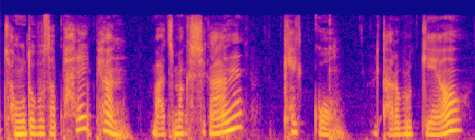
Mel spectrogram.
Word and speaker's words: けっこう: 부서 8편 마지막 시간 개 꽁 다뤄 볼게요 자 이거는 발음 하실 때 뒤에 장음 좀 주의해 주시고 캣 코 자음 이기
